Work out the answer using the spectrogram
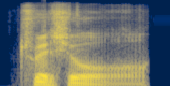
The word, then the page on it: trishaw: British English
